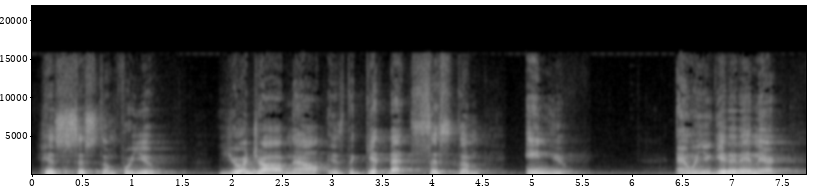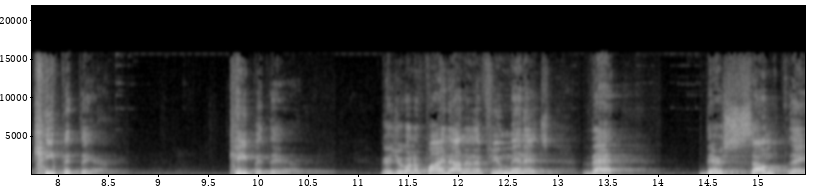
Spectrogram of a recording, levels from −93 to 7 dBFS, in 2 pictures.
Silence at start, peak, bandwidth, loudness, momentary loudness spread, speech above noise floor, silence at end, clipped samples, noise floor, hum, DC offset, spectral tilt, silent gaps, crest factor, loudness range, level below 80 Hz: 0.1 s; -6 dBFS; 16 kHz; -23 LUFS; 15 LU; 37 dB; 0 s; under 0.1%; -59 dBFS; none; under 0.1%; -5 dB/octave; none; 18 dB; 4 LU; -58 dBFS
